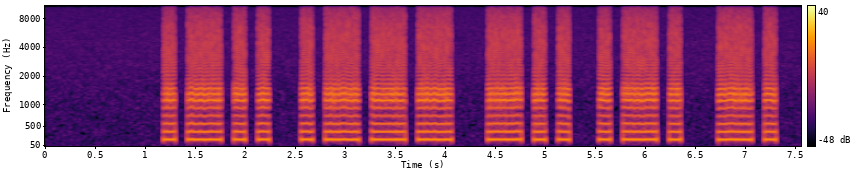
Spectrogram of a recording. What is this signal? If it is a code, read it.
Morse code, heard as a buzzer, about 10 wpm. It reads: LJDRN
